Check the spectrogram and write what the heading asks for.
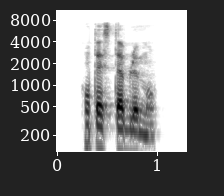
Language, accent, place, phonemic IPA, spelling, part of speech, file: French, France, Lyon, /kɔ̃.tɛs.ta.blə.mɑ̃/, contestablement, adverb, LL-Q150 (fra)-contestablement.wav
- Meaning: disputably, arguably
